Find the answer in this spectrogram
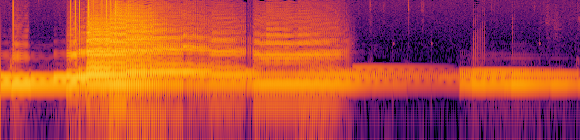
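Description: Computer-generated tones from a data sonification of bank-transaction time series, with a different tone for each transaction category: several pitched notes start sharply and ring on, overlapping. A loud note comes in about half a second in and fades by about three seconds, and quieter tones enter near the end.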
